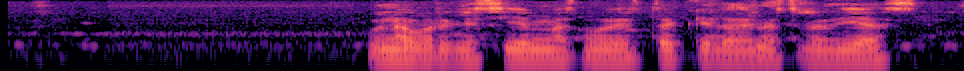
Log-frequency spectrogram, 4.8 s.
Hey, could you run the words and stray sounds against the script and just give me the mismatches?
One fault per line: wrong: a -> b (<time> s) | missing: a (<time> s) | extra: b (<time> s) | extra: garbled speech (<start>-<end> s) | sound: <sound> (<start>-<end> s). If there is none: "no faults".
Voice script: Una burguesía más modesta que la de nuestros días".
no faults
